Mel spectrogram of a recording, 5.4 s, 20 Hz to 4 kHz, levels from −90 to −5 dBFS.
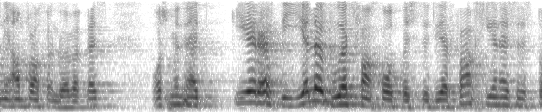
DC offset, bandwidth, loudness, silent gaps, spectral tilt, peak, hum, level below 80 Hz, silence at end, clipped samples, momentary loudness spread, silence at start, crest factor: under 0.1%; 4 kHz; -30 LUFS; none; -10.5 dB/octave; -12 dBFS; none; -72 dBFS; 0 s; under 0.1%; 11 LU; 0 s; 18 dB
